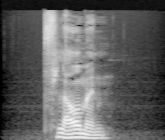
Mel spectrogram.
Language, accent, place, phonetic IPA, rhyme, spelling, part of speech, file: German, Germany, Berlin, [ˈp͡flaʊ̯mən], -aʊ̯mən, Pflaumen, noun, De-Pflaumen.ogg
- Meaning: plural of Pflaume (“plums”)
